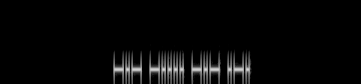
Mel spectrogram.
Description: Morse code, heard as a keyed tone, about 37 wpm, 700 Hz. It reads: K6KR
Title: Easy Call Signs Repeated 3x - 40wpm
